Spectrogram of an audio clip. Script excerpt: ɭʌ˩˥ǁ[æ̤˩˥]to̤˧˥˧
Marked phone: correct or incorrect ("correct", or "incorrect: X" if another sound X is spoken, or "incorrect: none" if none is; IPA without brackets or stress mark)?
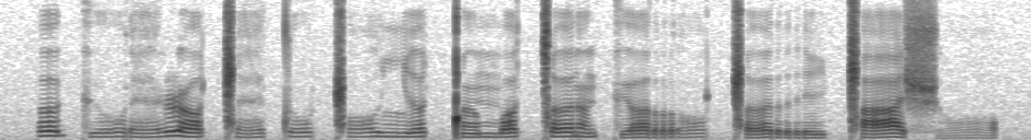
incorrect: ɛ̤˩˥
